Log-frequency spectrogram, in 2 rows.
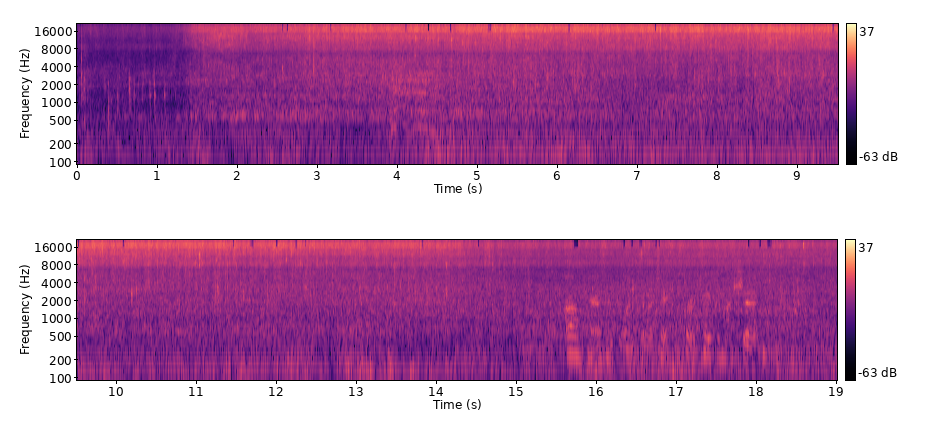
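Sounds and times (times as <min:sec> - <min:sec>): strong storm wind blowing: 0:11.5 - 0:19.0
gusts rumbling on microphone: 0:11.6 - 0:15.6.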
